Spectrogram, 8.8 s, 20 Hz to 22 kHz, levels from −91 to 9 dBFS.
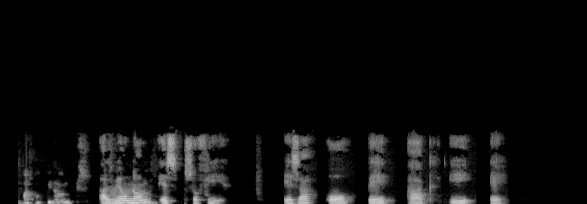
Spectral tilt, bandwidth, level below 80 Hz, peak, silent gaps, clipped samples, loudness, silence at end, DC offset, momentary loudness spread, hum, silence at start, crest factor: -5 dB/octave; 8 kHz; -56 dBFS; -2 dBFS; 3.49-3.79 s, 4.03-4.24 s, 5.42-5.50 s, 5.98-6.08 s, 7.27-7.32 s; under 0.1%; -19 LUFS; 1.3 s; under 0.1%; 15 LU; none; 0.35 s; 18 dB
